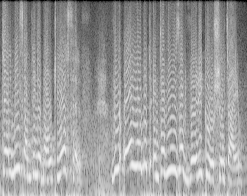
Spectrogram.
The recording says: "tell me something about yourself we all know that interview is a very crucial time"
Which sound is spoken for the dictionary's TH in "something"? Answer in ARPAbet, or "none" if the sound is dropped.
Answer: T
